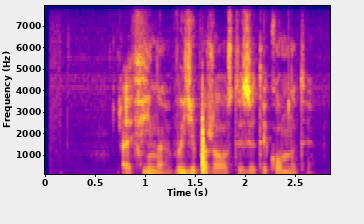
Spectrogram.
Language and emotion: Russian, neutral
